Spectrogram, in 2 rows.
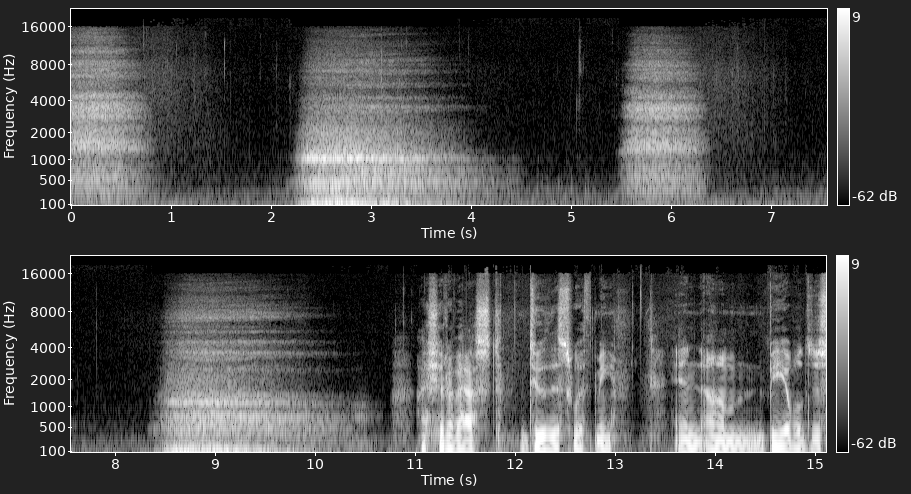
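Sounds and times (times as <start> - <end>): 
slow deep breaths with long airy exhales: 0.0 - 1.4, 2.2 - 4.6, 5.5 - 7.0, 8.4 - 11.0, 13.0 - 13.6
speech: 11.0 - 15.1.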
